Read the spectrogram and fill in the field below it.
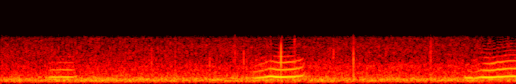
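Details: Female Russian Blue cat asleep and snoring. Upward-sliding whistled tones with clear overtones come every two seconds or so, three breaths heard, over a constant soft hiss with a few faint clicks.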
